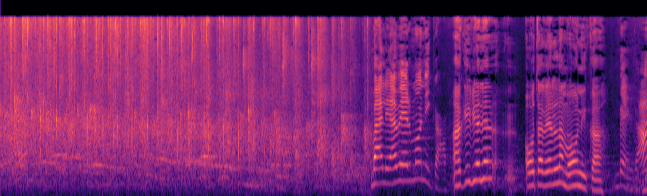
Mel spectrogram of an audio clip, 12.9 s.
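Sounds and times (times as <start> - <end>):
faint cheers: 0.0 - 5.9
audience applauding: 0.0 - 7.5
speech: 7.4 - 12.9.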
